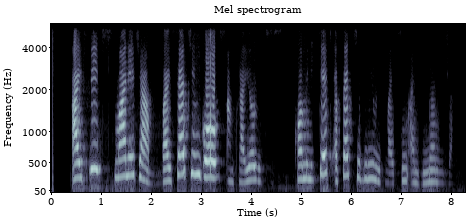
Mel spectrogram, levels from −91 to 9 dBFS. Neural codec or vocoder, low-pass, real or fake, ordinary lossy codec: vocoder, 24 kHz, 100 mel bands, Vocos; 5.4 kHz; fake; none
